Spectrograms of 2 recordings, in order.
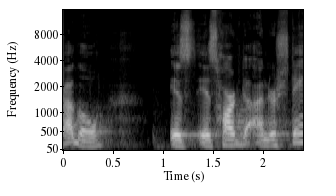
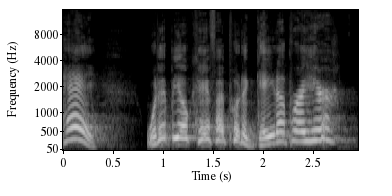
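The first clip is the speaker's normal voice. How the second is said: high, fast calling out. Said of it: "he yells at me and goes".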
